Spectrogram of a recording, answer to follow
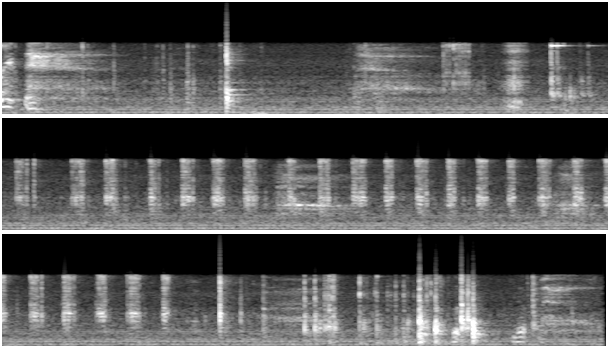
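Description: Socket ratchet on an extension clicking steadily, about four clicks a second, as a throttle body bolt is backed out. Near the end come a few loud metallic clanks with ringing: the extension and socket falling down into the engine bay.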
